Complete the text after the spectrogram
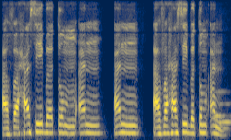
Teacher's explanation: Tumnya harus dibaca jelas tanpa didengungkan.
